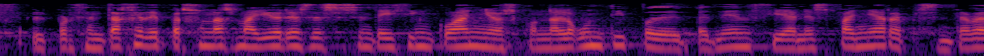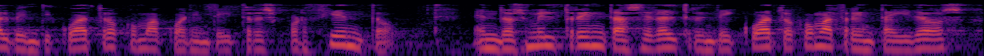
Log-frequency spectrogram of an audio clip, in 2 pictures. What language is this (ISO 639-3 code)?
spa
